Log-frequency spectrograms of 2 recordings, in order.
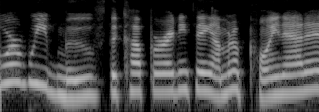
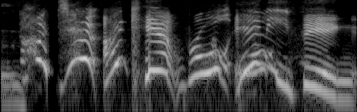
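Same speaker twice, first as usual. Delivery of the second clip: anguished wail; 12 semitones higher, 3 dB louder, slower than usual. Real, not acted. Bad dice roll frustration.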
